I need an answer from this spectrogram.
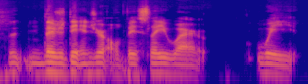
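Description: Preacher, male, croaky, reflective and hedging, flat even delivery, dry close sound. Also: fairly low pitch, slow, no room sound. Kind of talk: podcast discussion.

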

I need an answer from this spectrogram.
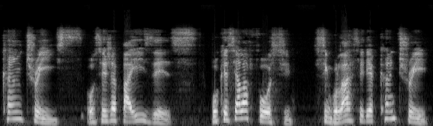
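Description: A Brazilian man teaching English vocabulary on a podcast, spelling words out letter by letter and repeating slow model pronunciations. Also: on the high side, sing-song, no echo. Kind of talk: podcast language lesson. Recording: dull lo-fi dry recording.

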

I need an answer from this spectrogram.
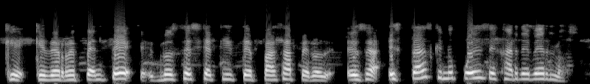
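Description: A woman's voice: on the high side, moderate pace, dark tone, no echo, highs cut off. A woman co-hosting a casual interview, talking in rambling runs and repeating words as she thinks. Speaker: co-host.

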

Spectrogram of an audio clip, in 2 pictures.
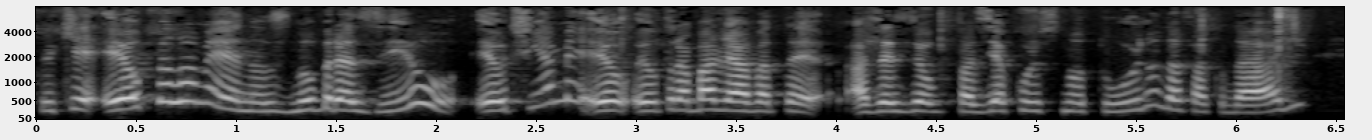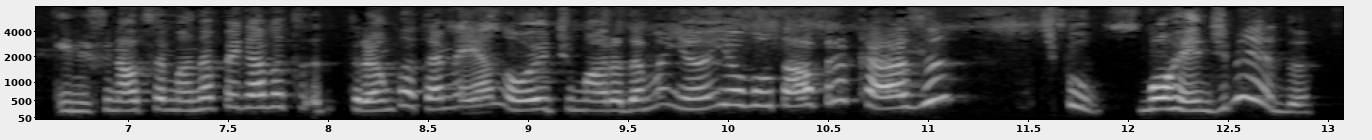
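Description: A Brazilian woman, appearing as a guest, chats casually about hitchhiking and constantly drops in "tipo" and other fillers. Her high voice is expressive, mellow, and fairly quick, and the recording sounds dull and lo-fi.

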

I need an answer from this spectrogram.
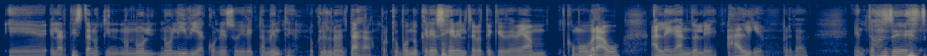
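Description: Dark-voiced comedian telling a story. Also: male voice, fairly low pitch, normal speed, dry recording, studio quality. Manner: profane, animated storytelling. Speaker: stand-up comedian. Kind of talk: storytelling monologue.

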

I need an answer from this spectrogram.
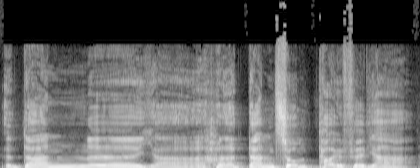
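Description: A man voicing a stubborn, boastful old farmer who speaks gruffly and mockingly. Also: mid-range voice, big pitch swings, slow pace, voice pushed up, heavily acted. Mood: boastful, scornful. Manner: gruff, loud and mocking, drawn out.

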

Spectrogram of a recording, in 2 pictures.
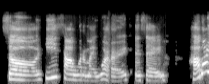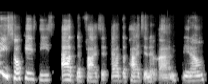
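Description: A young woman from Ethiopia, a fashion designer, giving a relaxed interview with frequent soft laughs and filler words. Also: medium pitch, unhurried, rough recording. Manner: soft-spoken, laughs often, many fillers. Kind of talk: casual interview answers.

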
